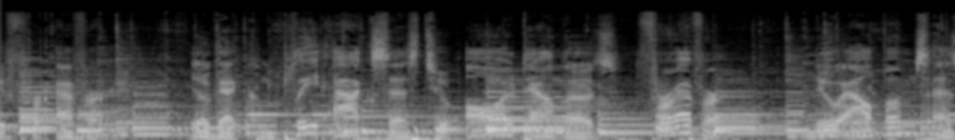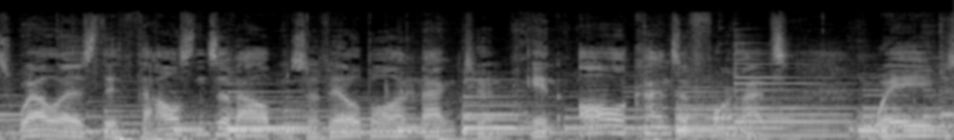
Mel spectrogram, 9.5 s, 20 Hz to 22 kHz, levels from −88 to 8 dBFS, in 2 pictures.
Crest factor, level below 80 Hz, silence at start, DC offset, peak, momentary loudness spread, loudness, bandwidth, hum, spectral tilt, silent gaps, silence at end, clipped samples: 16 dB; -30 dBFS; 0 s; 0.6%; 0 dBFS; 5 LU; -19 LUFS; 15.5 kHz; none; -6.5 dB/octave; none; 0 s; under 0.1%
